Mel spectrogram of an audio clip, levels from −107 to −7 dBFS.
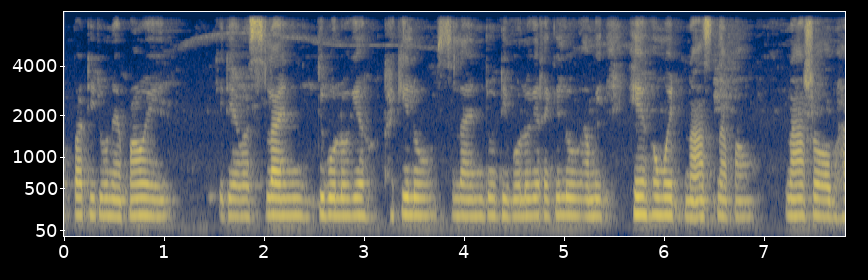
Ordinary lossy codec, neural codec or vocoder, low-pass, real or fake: none; none; 7.2 kHz; real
